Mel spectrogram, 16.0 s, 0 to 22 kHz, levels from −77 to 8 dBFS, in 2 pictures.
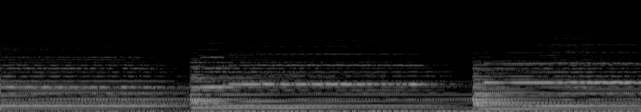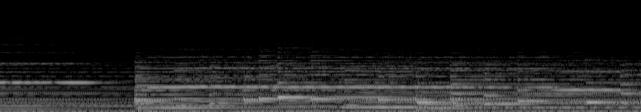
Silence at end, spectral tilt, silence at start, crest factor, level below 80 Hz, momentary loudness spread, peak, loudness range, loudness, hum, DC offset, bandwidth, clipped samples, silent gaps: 0 s; -9 dB/octave; 0 s; 16 dB; -46 dBFS; 9 LU; -16 dBFS; 4 LU; -33 LUFS; none; under 0.1%; 12.5 kHz; under 0.1%; none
